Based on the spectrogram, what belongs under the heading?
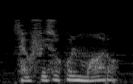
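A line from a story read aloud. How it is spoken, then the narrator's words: Low voice. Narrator (Italian): gli disse sottovoce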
